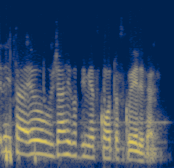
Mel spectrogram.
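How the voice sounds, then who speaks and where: Lively intonation and a fairly quick pace mark this man's high voice. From Brazil, Cuiabá (Mato Grosso). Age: young. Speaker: podcast co-host and editor. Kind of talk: casual chat.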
